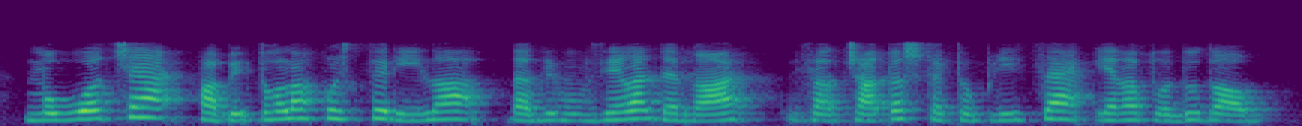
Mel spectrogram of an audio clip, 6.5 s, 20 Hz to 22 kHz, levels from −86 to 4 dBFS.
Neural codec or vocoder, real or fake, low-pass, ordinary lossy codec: codec, 16 kHz, 1 kbps, FunCodec, trained on Chinese and English, 50 frames a second; fake; 5.4 kHz; none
